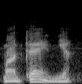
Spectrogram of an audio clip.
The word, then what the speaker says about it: Mantegna: Mantegna.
